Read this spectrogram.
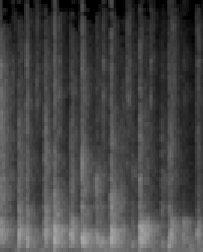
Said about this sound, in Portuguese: Muitas, muitas, muitas palmas!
